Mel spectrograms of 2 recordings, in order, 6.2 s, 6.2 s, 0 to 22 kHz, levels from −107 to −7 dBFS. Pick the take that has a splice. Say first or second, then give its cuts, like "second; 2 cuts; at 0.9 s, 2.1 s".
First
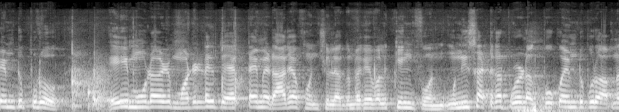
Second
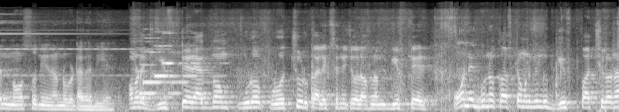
second; 1 cut; at 1.3 s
